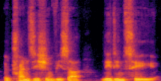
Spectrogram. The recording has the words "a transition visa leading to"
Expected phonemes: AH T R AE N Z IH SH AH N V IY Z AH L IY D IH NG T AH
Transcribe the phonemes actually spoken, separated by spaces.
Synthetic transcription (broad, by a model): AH T R AE N Z IH SH AH N V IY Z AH L IY D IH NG T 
